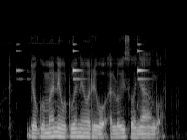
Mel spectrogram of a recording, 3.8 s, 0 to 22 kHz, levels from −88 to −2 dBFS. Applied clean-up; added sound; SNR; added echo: neural mask model RNNoise.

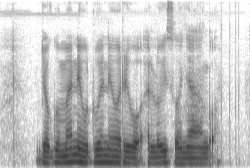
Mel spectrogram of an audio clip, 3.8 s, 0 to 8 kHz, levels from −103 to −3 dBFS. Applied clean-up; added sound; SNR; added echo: none; none; none; none.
